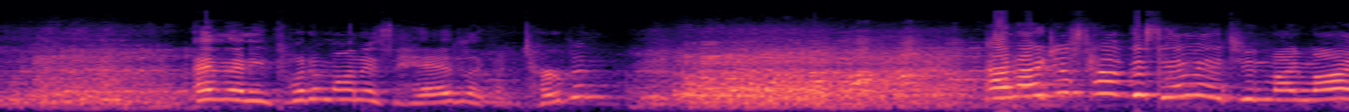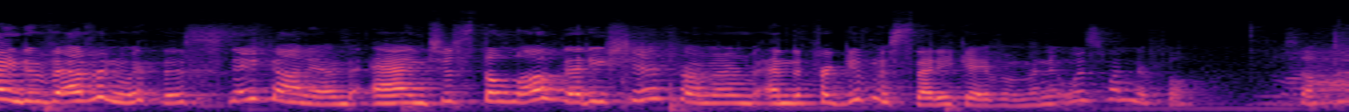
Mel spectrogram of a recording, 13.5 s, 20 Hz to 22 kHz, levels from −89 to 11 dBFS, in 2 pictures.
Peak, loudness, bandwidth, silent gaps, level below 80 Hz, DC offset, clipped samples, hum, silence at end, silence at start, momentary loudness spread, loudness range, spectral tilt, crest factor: 0 dBFS; -18 LUFS; 11.5 kHz; none; -64 dBFS; under 0.1%; under 0.1%; none; 0 s; 0 s; 15 LU; 9 LU; -4 dB/octave; 18 dB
